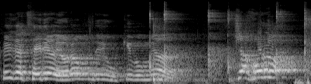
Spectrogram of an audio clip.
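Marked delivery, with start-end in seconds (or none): 2.4-3.0 brisk loud command, pitched up; coach's call. Shown as a demonstration. Coach calling to a member to hit the drive, loud command. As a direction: bark it like a coach feeding the ball. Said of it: "이렇게 주는 거라니까".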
